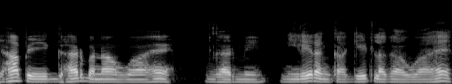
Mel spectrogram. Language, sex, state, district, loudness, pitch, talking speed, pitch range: Hindi, male, Chhattisgarh, Bastar, -20 LUFS, 120 Hz, 200 wpm, 115-135 Hz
